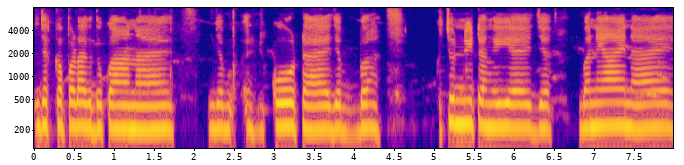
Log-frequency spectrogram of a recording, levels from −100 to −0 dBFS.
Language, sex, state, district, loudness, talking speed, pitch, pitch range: Hindi, female, Uttar Pradesh, Budaun, -15 LUFS, 130 wpm, 220 Hz, 210-230 Hz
